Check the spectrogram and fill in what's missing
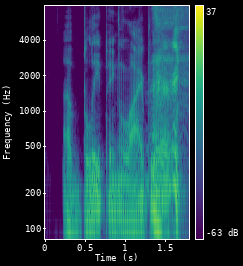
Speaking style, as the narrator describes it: muttering to herself quietly under her breath

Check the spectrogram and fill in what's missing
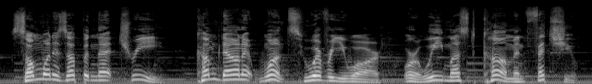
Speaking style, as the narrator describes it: one of the dwarfs called out

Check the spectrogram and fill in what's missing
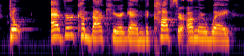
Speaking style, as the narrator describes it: he screamed

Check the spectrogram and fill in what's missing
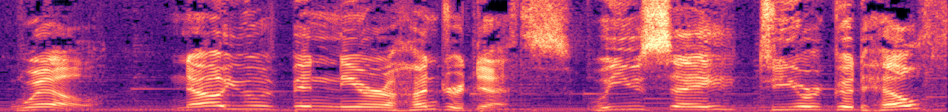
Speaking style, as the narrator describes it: the king, whose fury was greater than ever, but who cried

